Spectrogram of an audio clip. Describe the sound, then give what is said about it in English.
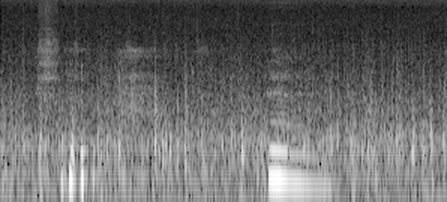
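Soft, steady rain patters continuously in a dense, even texture, fairly quiet, with a couple of brief low tonal sounds rising over it. “It doesn't really rain all that often, so this is a treat.”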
